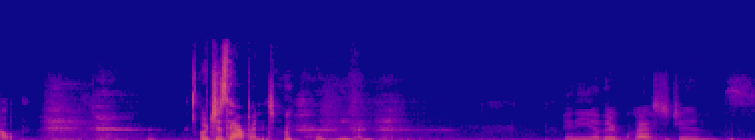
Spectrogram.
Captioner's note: all chuckling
